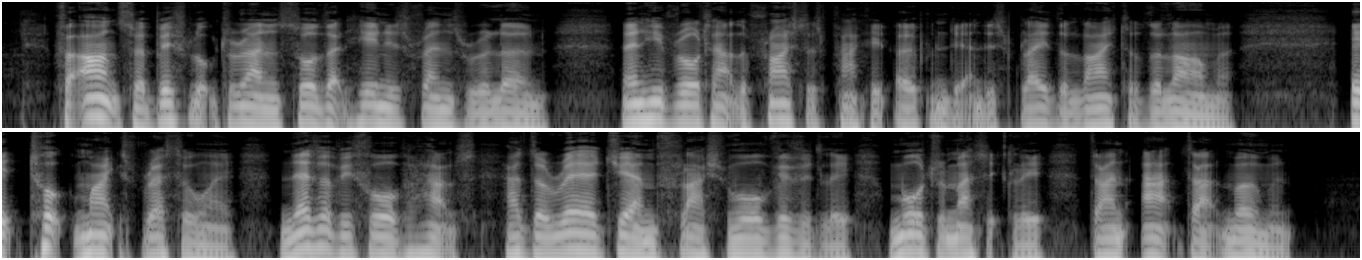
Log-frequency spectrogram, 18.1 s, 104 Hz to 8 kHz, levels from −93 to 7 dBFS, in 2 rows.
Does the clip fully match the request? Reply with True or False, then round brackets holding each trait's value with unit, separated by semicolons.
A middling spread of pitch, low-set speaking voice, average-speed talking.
True (3.2 semitones; 100 Hz; 170 wpm)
